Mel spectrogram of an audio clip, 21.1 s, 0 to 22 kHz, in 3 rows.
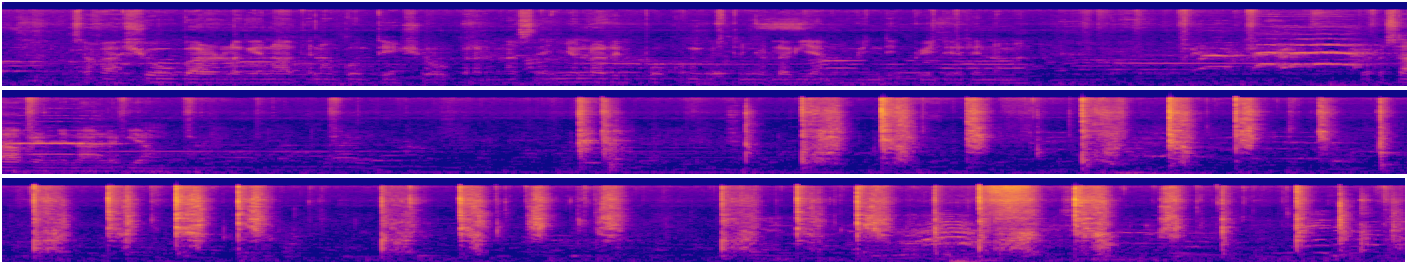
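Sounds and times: metal spoon scraping a wok: 11.0 - 21.0.

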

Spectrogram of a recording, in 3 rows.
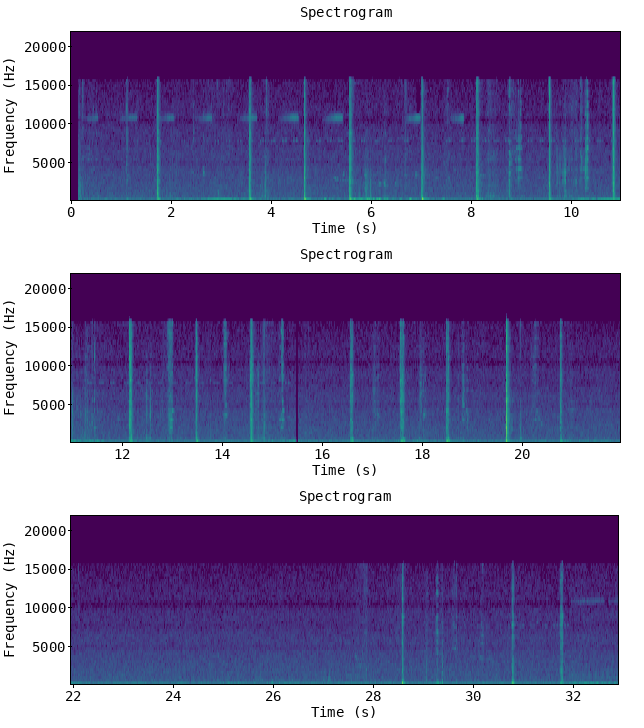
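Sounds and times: hand tool knocking into dry soil: 1.1 - 2.1, 3.4 - 7.3, 8.0 - 8.9, 9.5 - 13.8, 14.5 - 15.0, 19.6 - 20.0, 28.5 - 29.5, 30.7 - 31.0.

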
